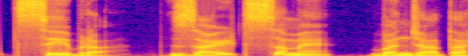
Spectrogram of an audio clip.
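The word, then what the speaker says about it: Zebra: German Z की ध्वनि अंग्रेजी के जेड जैसी नहीं होती बल्कि ये हमेशा की ध्वनि होती है। जैसे पिज़्ज़ा के बीच में या पुट्स शब्द के अंत में आती है। अक्षर का नाम है सेट। इसीलिए जिब्रा बन जाता है सेब्रा जाइट समय बन जाता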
